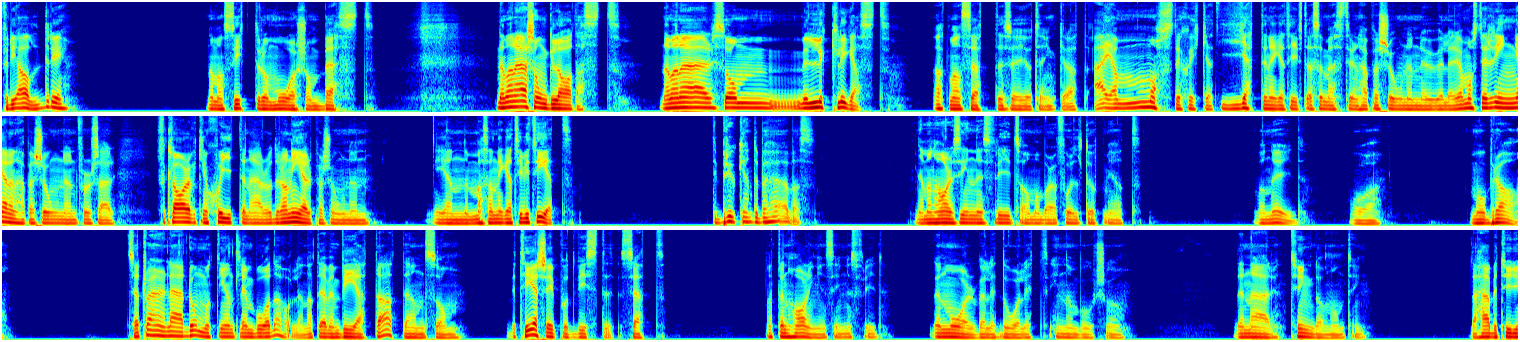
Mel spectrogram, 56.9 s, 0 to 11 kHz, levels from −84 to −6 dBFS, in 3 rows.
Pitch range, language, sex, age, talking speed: 95-120 Hz, Swedish, male, 30-49, 130 wpm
